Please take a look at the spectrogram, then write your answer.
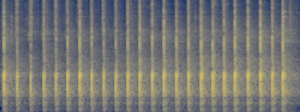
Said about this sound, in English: The other thing I want to show you is how to chop up garlic.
